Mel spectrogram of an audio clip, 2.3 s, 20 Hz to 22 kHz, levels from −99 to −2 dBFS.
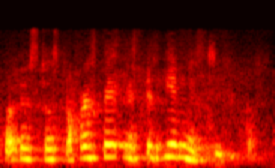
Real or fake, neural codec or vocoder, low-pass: fake; codec, 24 kHz, 1 kbps, SNAC; 10.8 kHz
